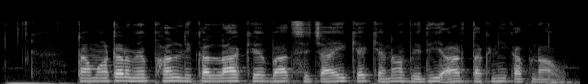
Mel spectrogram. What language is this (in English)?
Maithili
